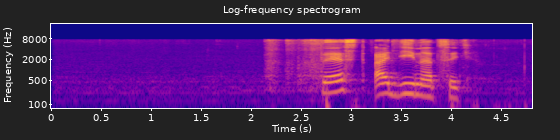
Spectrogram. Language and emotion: Russian, neutral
